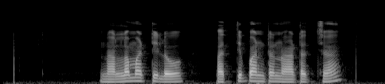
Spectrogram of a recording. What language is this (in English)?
Telugu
